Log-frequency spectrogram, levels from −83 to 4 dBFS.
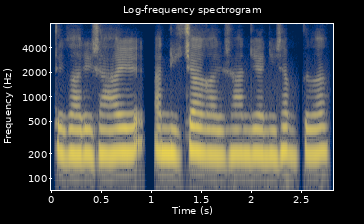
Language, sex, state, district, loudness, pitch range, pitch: Wancho, female, Arunachal Pradesh, Longding, -14 LUFS, 195-210 Hz, 200 Hz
